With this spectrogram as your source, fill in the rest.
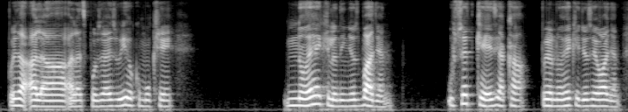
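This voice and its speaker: A podcast host, telling a story in an animated way, with many fillers and quoted voices acted out. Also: mid-range voice. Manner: frequent filler words.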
